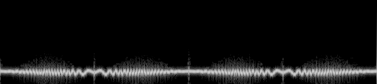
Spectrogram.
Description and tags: Stereo phase effect applied on two sine waves. The result seems to coo.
